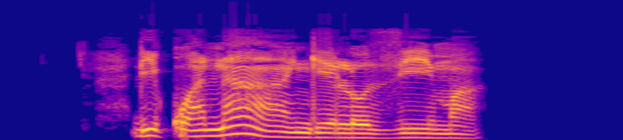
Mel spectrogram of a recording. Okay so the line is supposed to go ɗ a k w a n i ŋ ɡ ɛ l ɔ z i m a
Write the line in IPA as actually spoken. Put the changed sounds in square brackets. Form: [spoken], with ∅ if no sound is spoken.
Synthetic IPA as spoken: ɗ [i] k w a n [a] ŋ ɡ ɛ l ɔ z i m a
